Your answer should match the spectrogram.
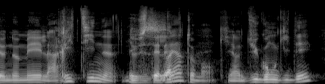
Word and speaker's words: Steller: Oui, Bering embarquait un, naturaliste qui s'appelait Steller, et Steller a été l'un de ceux à l'époque qui, le premier, a émis cette hypothèse. – Oui, alors tu l'appelles Steller, c'est bien, tu prononces bien les mots allemands.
